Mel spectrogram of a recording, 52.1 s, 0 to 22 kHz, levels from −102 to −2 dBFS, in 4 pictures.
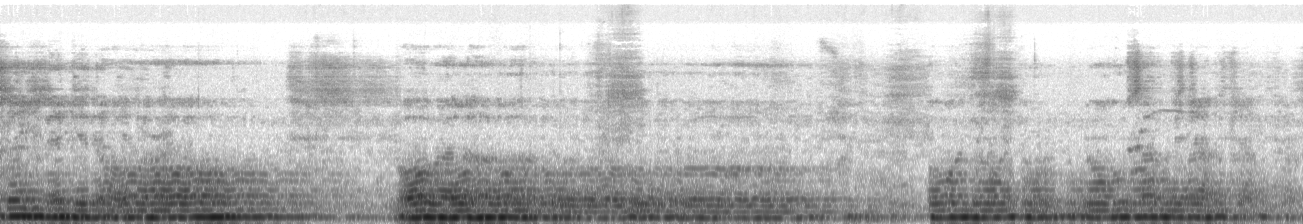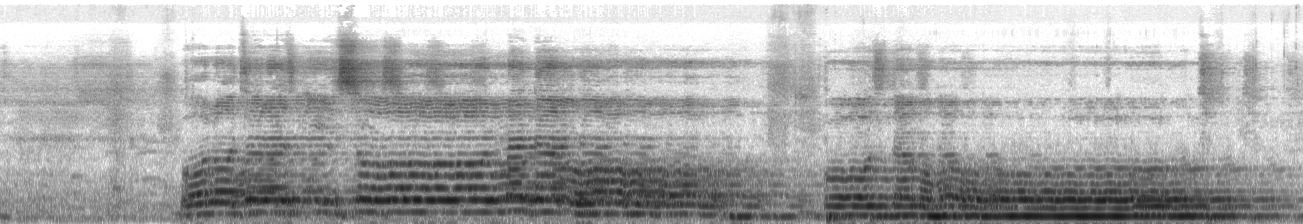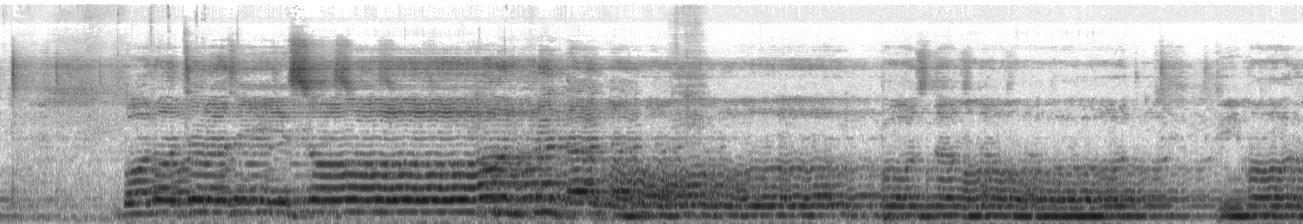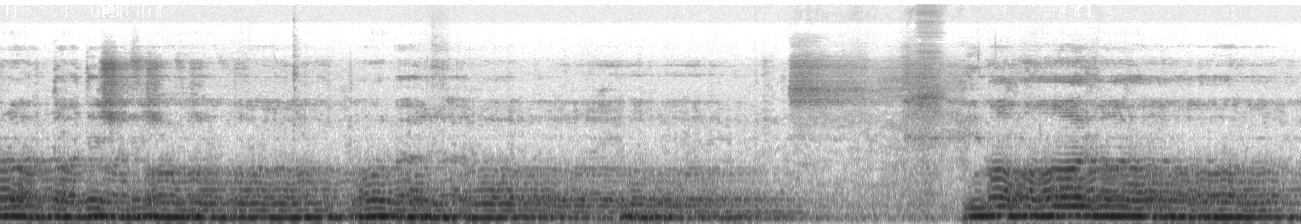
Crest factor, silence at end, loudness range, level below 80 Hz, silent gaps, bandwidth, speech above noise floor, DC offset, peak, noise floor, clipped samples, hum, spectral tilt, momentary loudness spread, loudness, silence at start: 14 dB; 0 s; 12 LU; -48 dBFS; none; 10.5 kHz; 26 dB; under 0.1%; -6 dBFS; -47 dBFS; under 0.1%; none; -6.5 dB/octave; 17 LU; -21 LUFS; 0 s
